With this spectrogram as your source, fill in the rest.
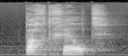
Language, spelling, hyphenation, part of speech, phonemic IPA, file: Dutch, pachtgeld, pacht‧geld, noun, /pɑxt.ɣɛlt/, Nl-pachtgeld.ogg
- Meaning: rent, lease money (especially a tenant farmer)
